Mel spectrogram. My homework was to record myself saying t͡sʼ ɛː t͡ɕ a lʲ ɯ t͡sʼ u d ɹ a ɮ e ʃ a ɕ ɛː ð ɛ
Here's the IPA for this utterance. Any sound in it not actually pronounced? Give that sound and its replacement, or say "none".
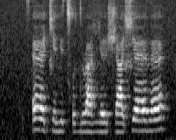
none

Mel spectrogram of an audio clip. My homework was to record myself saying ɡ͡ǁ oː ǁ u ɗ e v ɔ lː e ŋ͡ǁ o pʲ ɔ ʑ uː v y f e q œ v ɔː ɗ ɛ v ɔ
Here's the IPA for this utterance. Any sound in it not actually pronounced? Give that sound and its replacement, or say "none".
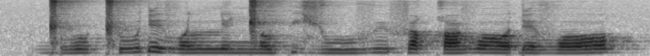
none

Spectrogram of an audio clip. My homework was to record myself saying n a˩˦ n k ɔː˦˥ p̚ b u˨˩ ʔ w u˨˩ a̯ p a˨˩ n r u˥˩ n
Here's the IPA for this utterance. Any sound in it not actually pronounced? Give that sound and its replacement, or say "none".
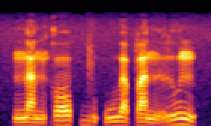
none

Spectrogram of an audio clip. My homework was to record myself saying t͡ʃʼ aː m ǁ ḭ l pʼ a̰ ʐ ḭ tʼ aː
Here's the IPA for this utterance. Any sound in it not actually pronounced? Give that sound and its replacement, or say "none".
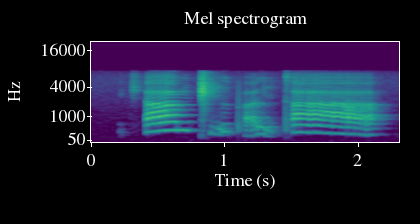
ʐ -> l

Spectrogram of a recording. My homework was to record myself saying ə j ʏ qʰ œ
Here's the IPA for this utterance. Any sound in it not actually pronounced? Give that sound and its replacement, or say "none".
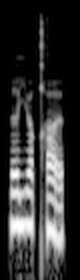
ʏ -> y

